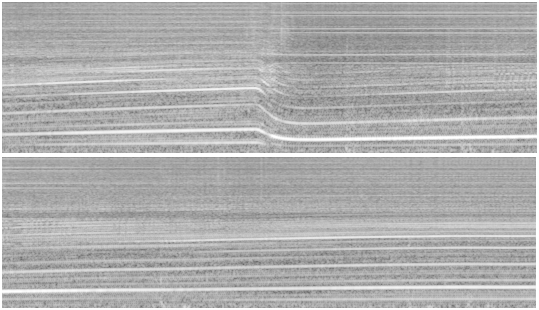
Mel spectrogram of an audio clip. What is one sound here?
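A car engine hums steadily, rising in pitch, then drops sharply as the gear shifts and slowly climbs again.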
